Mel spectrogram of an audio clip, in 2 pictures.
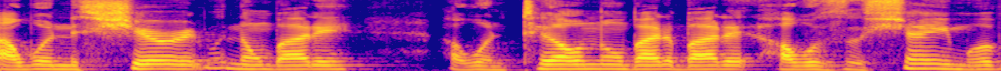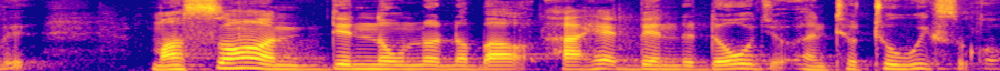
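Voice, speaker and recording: With a Southern US accent, a man speaks at a moderate pace, his fairly high pitch following fairly even intonation. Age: 70s. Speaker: reform school survivor and war veteran. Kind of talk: testimony.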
